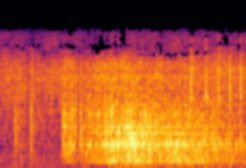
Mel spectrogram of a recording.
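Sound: thunder rumbling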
